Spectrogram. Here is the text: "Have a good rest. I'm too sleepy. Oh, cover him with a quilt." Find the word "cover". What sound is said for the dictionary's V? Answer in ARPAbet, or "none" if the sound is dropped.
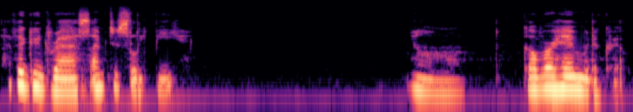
V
